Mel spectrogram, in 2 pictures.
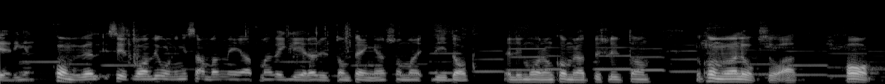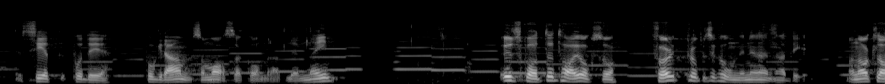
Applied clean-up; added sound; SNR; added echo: classical method spectral subtraction.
